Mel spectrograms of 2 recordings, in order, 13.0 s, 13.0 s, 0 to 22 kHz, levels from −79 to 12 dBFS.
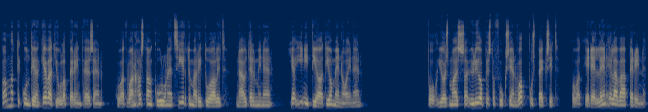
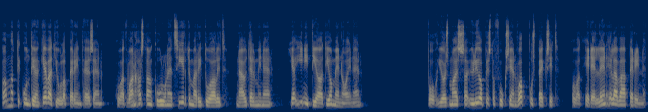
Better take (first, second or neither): neither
